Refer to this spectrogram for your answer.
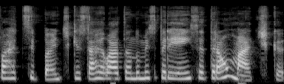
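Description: This woman's voice is raised and projected, pitched high. The tone comes across bright and sharp. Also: dry, close sound with no echo. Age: 20s. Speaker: event moderator. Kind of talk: live Q&A moderation. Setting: online live event, at home.

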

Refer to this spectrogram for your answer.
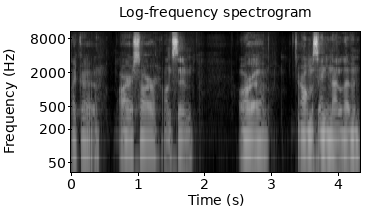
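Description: A man speaks at a moderate pace with an American accent, his very deep, low voice carrying a dark, mellow tone. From Miami, Florida. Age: young. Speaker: car enthusiast. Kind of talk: casual interview chat. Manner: shy, reserved.

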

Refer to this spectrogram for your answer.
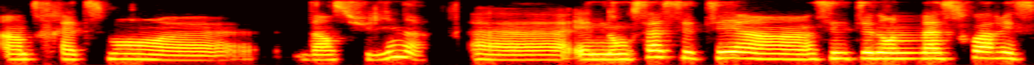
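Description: Intonation fairly even, a woman speaks at a medium pitch. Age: 30s. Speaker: parent of a diabetic child. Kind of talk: testimony. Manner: halting.

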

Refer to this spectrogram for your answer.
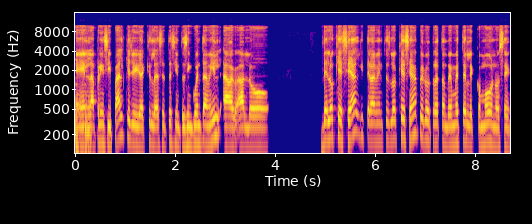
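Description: With a quiet background, a man in an unremarkable speaking voice talks at a fairly slow pace, fairly high in pitch, with fairly even intonation. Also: dry, close sound with no echo. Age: 20s. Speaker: TikToker. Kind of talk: casual chat.

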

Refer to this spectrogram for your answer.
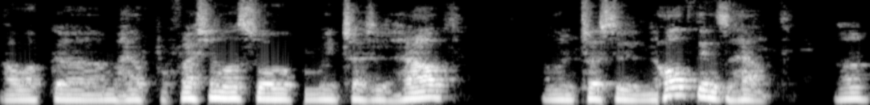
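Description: A somewhat breathy man's voice, fairly low in pitch, at a fairly quick pace. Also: ordinary pitch variation. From Kenya. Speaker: podcast host, health professional. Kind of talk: solo podcast monologue.

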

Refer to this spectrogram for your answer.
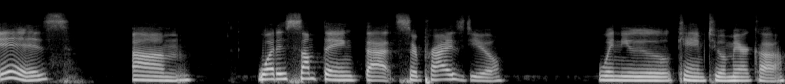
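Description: Against a quiet background, a woman speaks at a very slow pace with very even loudness and long, frequent pauses. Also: medium pitch for a woman, ordinary pitch variation. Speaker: podcast host teaching English to Japanese learners. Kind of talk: casual conversation. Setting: video call.

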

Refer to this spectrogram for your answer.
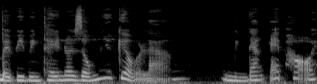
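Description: With music playing in the background, a woman speaks at a moderate pace and medium pitch with lively intonation. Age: 20s. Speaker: podcast host. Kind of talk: personal monologue podcast.

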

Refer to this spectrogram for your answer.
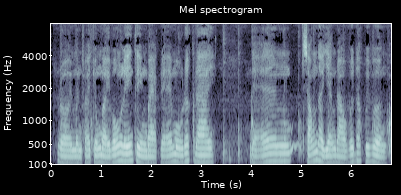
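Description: A man with a fairly high pitch speaks at a fairly slow pace in a monotone, flat intonation. Noticeable background noise is present. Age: 30s. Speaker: forest farm owner, former IT engineer. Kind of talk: radio interview. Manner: casual, with hesitations.

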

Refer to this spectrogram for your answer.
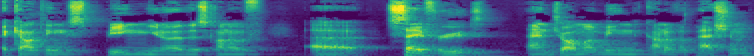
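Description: A man's speech at a moderate pace carries audible echo from the room. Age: 20s. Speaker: startup co-founder. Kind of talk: interview. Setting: outdoors.

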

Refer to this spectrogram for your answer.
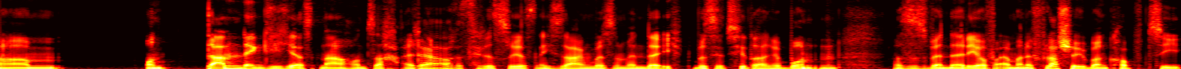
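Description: A man at a very fast pace and fairly low pitch, with ordinary pitch variation, on a very clean recording with a silent background. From Germany. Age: 30s. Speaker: podcast co-host. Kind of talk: casual chat.

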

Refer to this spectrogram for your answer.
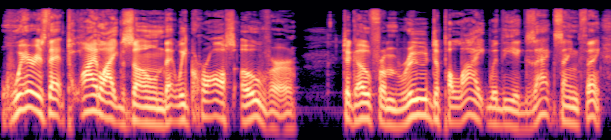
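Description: A man speaks with a Southern US accent at a very slow pace, his fairly low pitch making very wide swings. The recording is very clean, with a silent background. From US South. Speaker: father co-host, podcaster. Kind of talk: casual chat. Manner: jokey, wordy.

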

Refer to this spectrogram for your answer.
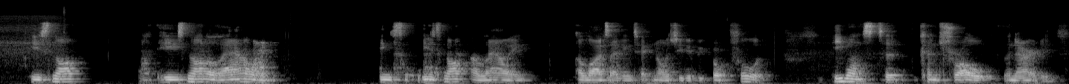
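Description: In an Australian accent, the speaker goes at a fairly slow pace with fairly even intonation and long, frequent pauses. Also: man, fairly low pitch for a man. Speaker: vaping industry professional. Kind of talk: casual chat about vaping news. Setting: video call, shaky internet. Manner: loud, swears a lot.

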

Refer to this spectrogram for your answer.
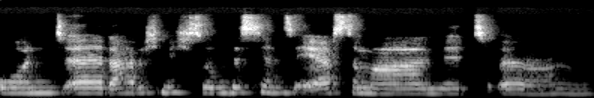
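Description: The woman's voice is somewhat breathy. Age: 40s. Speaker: life coach. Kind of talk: interview.

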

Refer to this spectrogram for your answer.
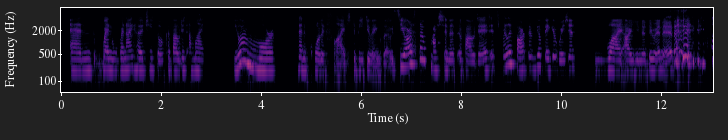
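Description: The speaker has a non-native accent and ordinary pitch variation. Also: woman, medium pitch for a woman. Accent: noticeable non-native English. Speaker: hypnotherapist and podcast host. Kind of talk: podcast interview.

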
